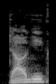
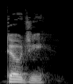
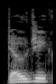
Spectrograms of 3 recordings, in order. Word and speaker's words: Doge: I want to ask you, did you hear about that like Doggy coin? Doge. Doge coin? Is that how you say it? I don't even know. I've only well, read it. Doggy would be with two G's.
